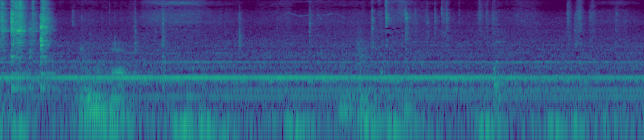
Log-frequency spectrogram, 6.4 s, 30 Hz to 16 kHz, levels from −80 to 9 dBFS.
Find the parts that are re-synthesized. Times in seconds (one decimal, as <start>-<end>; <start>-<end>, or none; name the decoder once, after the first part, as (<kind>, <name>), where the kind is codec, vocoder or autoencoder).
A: 3.5-5.8 (vocoder, BigVGAN v2)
